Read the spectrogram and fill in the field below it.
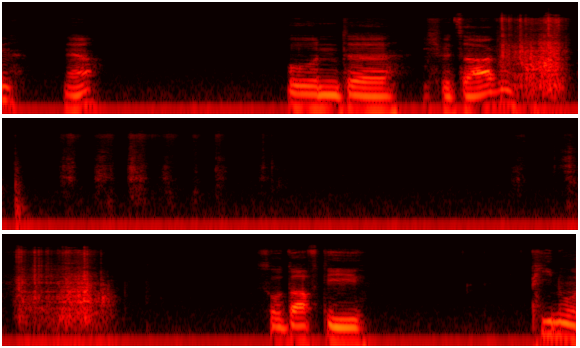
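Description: A man talks calmly close by, in short bursts with pauses.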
